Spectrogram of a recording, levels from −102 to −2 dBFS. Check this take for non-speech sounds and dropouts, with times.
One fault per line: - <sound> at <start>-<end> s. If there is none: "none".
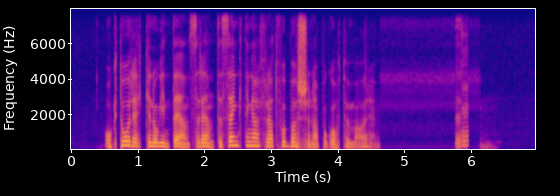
- laugh at 5.8-6.0 s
